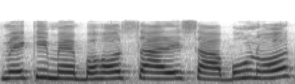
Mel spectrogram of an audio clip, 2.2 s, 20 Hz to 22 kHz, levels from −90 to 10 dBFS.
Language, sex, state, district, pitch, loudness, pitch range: Hindi, female, Uttar Pradesh, Etah, 305 Hz, -9 LUFS, 290-320 Hz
